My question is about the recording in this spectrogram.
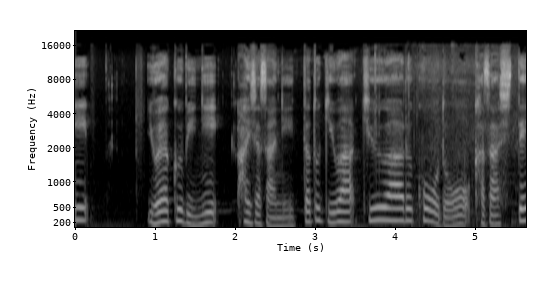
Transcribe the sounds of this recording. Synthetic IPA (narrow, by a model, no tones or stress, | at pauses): i | jo̞jakɯ̟bʲiɲ̟i | haiɕasãɲ̟ːiːt̪ːat̪o̞kʲiβakʲɨːaːɾɯ̟ko̞ːd̪o̞ːkʰazaɕi̥t̪e̞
